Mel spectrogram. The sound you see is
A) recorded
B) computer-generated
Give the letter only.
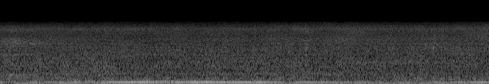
B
